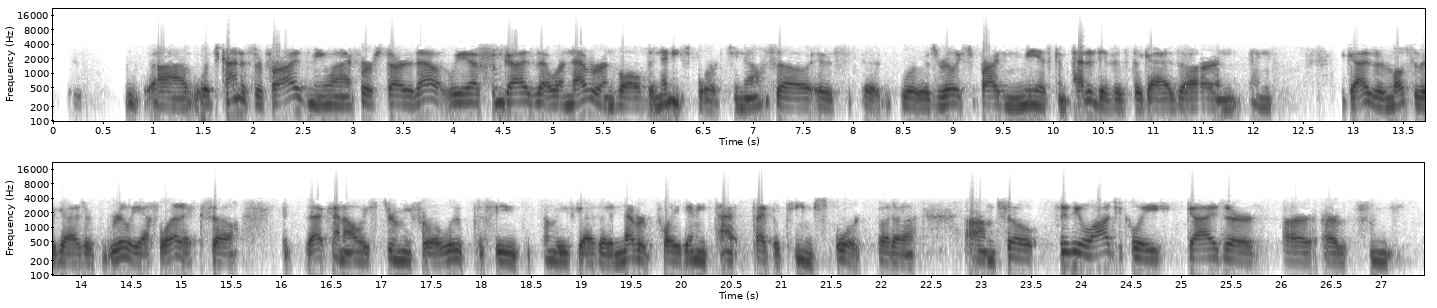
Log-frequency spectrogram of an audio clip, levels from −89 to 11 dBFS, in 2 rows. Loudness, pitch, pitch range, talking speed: -20 LUFS, 105 Hz, 100-115 Hz, 190 wpm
